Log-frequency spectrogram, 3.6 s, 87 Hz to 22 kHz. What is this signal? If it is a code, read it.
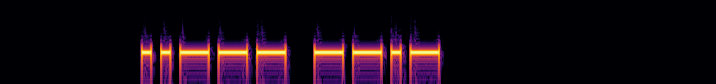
Morse code, heard as a keyed tone, about 25 wpm, 700 Hz. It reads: 2Q
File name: Two Letter-Number Combinations - 25wpm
